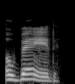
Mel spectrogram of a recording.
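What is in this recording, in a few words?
"obeyed", British English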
